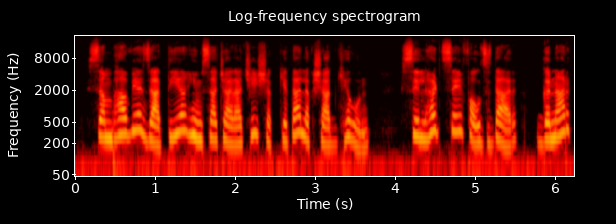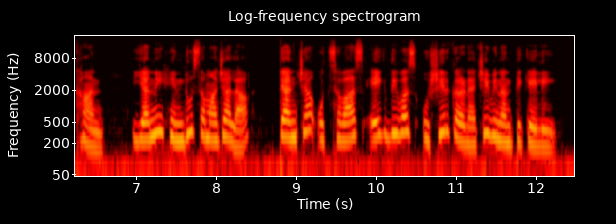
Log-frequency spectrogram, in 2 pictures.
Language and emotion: Marathi, neutral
